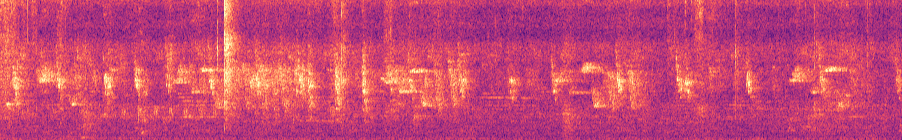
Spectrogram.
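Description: Faint birds chirping in short repeated calls over a steady low background rumble, with one sharp click about three seconds in.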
